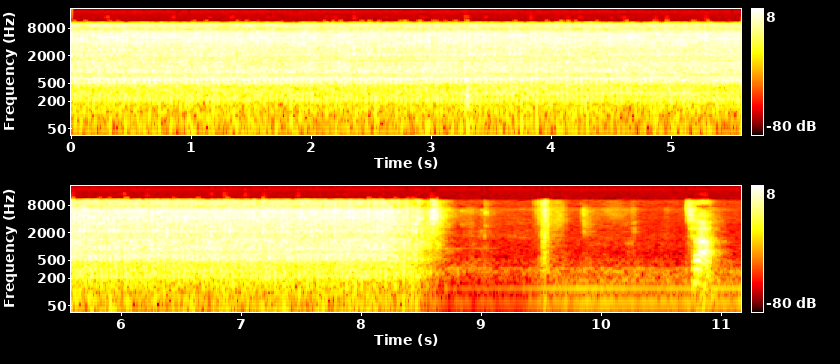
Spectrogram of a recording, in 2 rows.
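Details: Two-stroke chainsaw on 25:1 fuel mix, started with the choke and then the choke lowered: a steady, even high buzz for eight seconds with no stumbles before shutting off; normal idle.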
